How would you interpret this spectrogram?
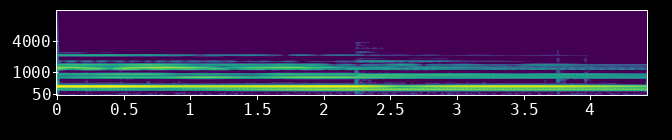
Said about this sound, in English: Ernest Hemingway wrote, "For whom the bell tolls, it tolls for thee." Oh, I think the bell tolls for everybody. All of us. There's no escaping the bells.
